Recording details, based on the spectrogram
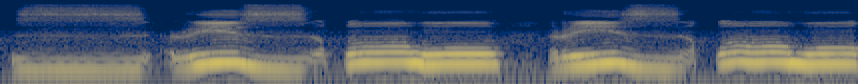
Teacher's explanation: Ra baca dengan nipis, ra baris bawah taraqiq. Kelas huruf zai, sifat hurufnya safir, kena bunyikan z, macam bunyi lebah.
